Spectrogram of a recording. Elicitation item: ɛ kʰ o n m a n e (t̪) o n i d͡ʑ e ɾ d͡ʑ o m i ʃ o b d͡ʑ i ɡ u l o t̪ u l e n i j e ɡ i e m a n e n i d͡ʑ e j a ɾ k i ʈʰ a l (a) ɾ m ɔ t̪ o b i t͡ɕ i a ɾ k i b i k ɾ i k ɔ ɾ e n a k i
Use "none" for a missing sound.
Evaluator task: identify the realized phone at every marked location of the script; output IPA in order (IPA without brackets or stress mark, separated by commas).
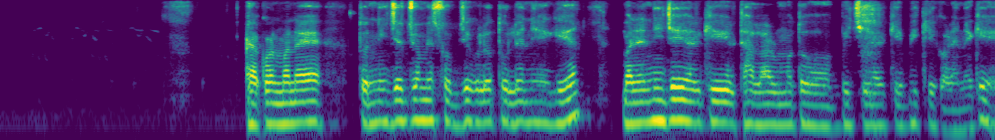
t̪, a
